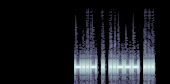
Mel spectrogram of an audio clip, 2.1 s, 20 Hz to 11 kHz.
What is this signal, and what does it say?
Morse code, heard as a keyed tone, about 52 wpm, 700 Hz. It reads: XE2S
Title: DXCC-100 Call Signs - 4 Characters - Repeated 2x - 50wpm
